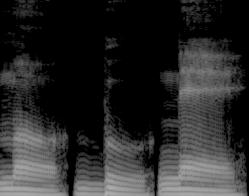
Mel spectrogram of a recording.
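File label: "mobune", concatenated syllables; Affixing experiment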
